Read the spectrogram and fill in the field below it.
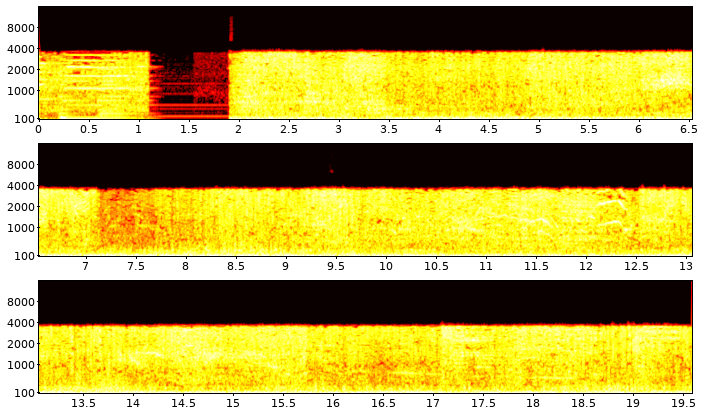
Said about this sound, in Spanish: estamos escuchando justamente el tráiler a propósito de nuestra presencia en México y de la película Terremoto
